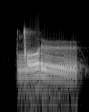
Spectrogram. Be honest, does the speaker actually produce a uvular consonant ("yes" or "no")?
no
